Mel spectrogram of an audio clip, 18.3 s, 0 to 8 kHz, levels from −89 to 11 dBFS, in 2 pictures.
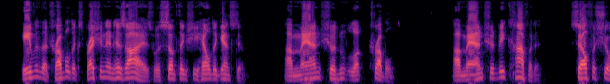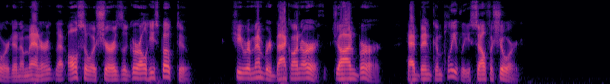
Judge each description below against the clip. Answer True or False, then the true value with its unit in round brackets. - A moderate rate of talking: True (160 wpm)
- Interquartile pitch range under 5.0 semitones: True (3.9 semitones)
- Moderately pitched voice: False (130 Hz)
